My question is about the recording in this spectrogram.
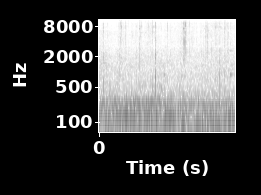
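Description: Street ambience heard while walking: a steady low rumble that grows a little stronger about halfway through, with a few light clicks.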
